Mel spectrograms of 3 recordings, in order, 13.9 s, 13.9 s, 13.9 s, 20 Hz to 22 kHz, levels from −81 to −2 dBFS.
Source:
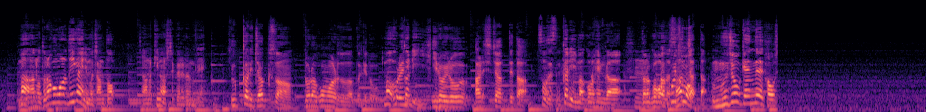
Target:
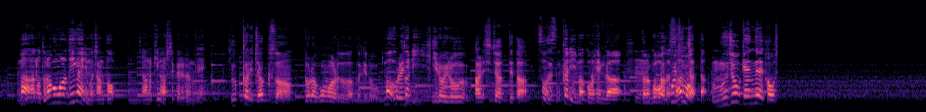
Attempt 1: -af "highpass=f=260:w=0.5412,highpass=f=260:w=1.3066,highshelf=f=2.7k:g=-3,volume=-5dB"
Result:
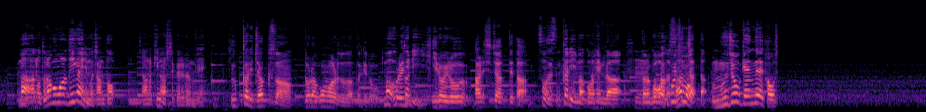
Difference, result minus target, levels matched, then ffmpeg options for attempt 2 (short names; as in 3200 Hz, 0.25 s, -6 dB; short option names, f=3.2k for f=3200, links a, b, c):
250 Hz band +17.5 dB
-af "highpass=f=560:w=0.5412,highpass=f=560:w=1.3066,highshelf=f=2.7k:g=-3,volume=-5dB"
